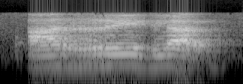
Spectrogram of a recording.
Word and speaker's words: arreglar: Now, when the R is doubled in the middle of a word, it's the same rough sound as the R at the beginning of the word. So this would be arreglar.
